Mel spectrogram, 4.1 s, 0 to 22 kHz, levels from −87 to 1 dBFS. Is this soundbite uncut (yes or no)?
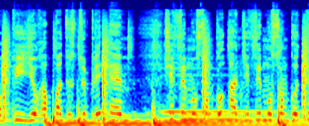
yes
